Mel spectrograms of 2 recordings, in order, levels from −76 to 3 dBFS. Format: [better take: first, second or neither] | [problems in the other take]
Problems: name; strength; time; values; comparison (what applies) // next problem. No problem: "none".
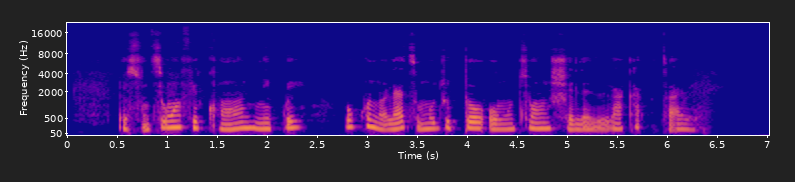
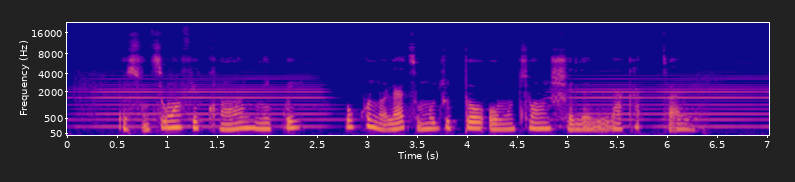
first | background sound (Bowed string instrument); 14 dB below the speech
